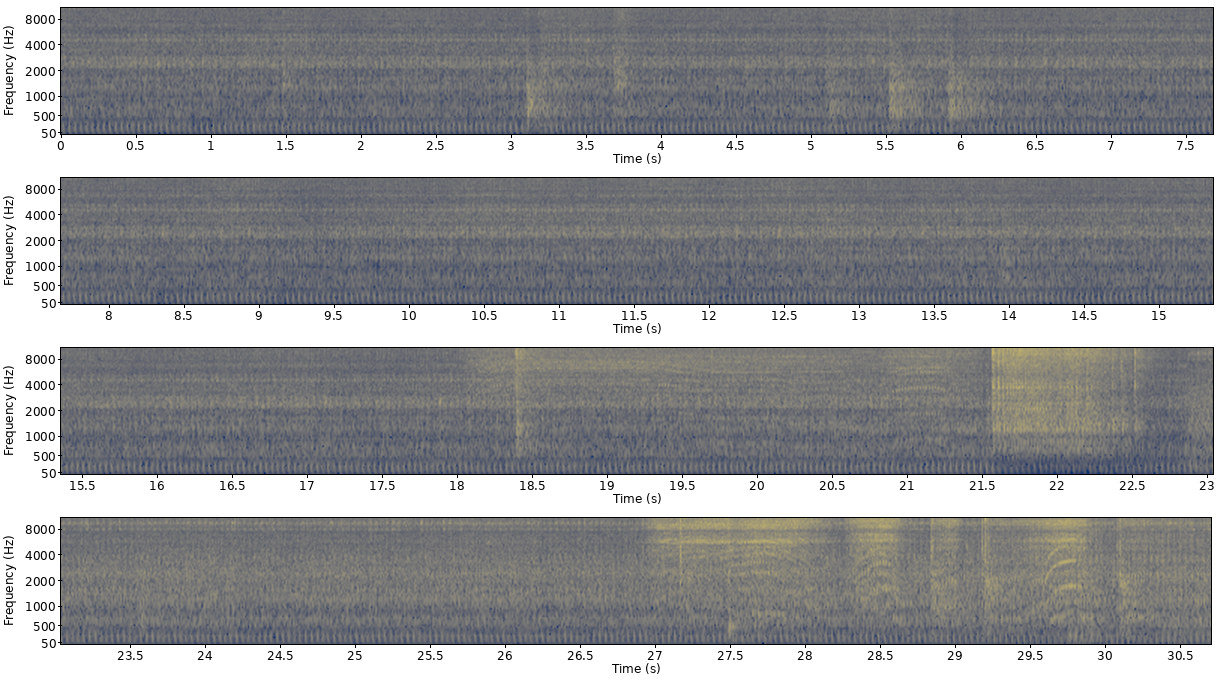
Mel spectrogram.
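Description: A steady engine drone runs throughout, with a few sharp knocks early on. Near the end a power drill drives hex-head screws into corrugated iron roofing sheets in short bursts.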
